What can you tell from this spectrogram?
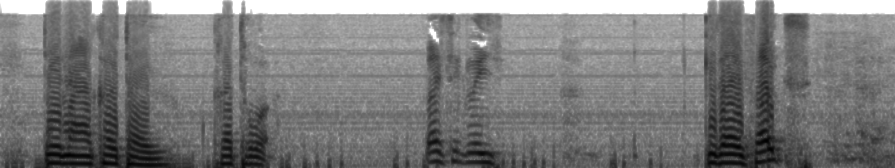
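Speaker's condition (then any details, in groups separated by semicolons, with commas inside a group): Cerebral palsy; discovered at age 2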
